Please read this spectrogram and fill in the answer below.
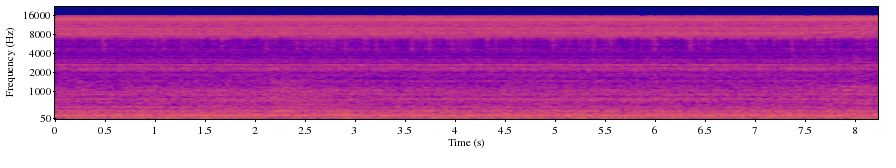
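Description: Electric pottery wheel running at a steady speed: a low, even motor hum with no breaks.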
